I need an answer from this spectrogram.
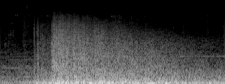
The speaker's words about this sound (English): We're in a cutscene now. An explosion in the distance. Everybody's looking at it like it's significant, but it's...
